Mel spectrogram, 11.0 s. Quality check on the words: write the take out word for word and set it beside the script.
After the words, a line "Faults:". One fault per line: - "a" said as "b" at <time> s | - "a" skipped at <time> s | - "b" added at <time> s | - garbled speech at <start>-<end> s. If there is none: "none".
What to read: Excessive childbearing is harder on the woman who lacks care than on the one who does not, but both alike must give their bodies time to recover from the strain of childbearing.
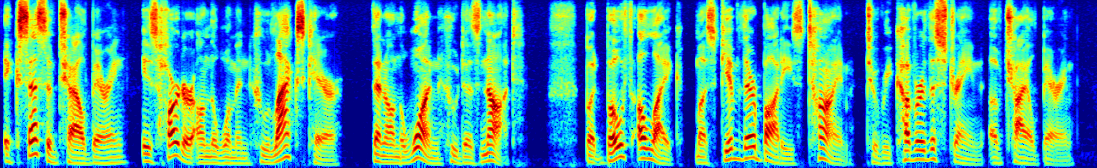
Excessive childbearing is harder on the woman who lacks care than on the one who does not, but both alike must give their bodies time to recover the strain of childbearing.
Faults:
- "from" skipped at 9.3 s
